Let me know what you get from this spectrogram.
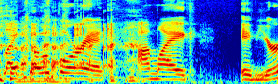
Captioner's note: laughter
